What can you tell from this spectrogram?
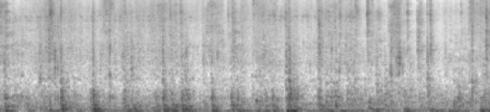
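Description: American bully puppies moving and being handled in a pen of wood-shavings bedding: irregular scratching, rustling and clicks with dull low knocks.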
